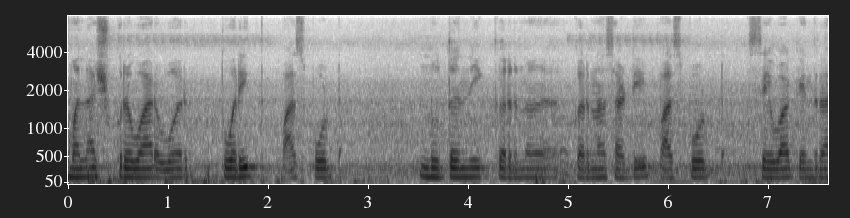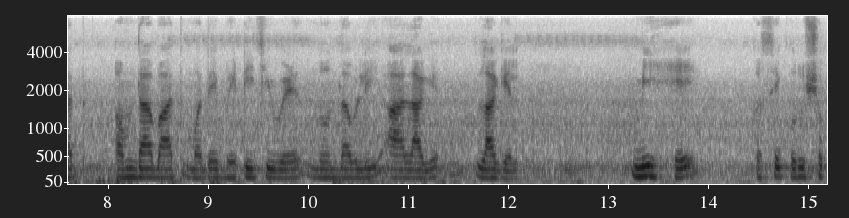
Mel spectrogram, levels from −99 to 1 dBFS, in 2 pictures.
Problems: constant background noise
